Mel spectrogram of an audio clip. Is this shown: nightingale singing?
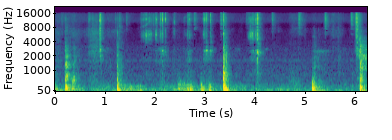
no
